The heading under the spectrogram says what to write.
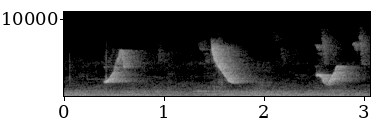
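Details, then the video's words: Red-crested cardinal, first reaction in song: a rising note, a sharp downward-slurred whistle, then a buzzy mid-pitched note with a faint high echo, spaced about one second apart over low hum. "Canto de Cardenal Cardeal 1°Reacción en Canto"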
